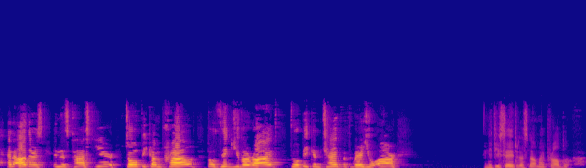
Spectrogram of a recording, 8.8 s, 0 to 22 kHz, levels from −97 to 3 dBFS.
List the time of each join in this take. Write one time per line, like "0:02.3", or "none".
0:01.8
0:07.7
